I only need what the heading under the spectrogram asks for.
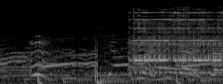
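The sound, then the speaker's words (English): A telephone rings in a comic exchange about answering the phone. The ring is fairly faint and steady, running continuously through the second half alongside other sounds. “get the phone. Answer the phone!”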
